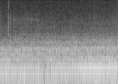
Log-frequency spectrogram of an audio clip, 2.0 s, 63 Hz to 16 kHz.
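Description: Renault Mégane TCe 130 in Multisense sport mode accelerating, a steady mid-pitched engine drone with a faint rising hum heard from inside the cabin, no talk.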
